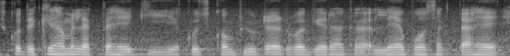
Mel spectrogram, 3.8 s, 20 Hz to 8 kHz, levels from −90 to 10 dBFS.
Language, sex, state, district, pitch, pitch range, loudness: Hindi, male, Assam, Hailakandi, 130 Hz, 130-135 Hz, -17 LUFS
